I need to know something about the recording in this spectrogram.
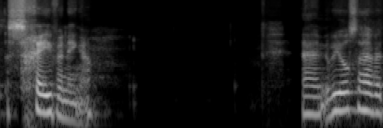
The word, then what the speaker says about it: Scheveningen: So English people probably say Scheveningen, but it's Scheveningen.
